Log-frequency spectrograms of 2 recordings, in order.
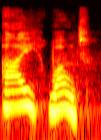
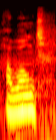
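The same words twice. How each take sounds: First: It is said with confidence. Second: It is said without confidence.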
